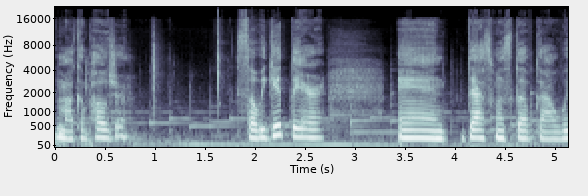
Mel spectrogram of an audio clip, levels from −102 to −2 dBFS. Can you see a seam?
yes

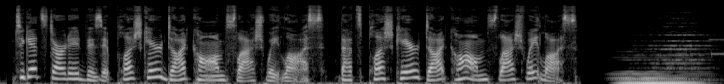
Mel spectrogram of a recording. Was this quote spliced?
yes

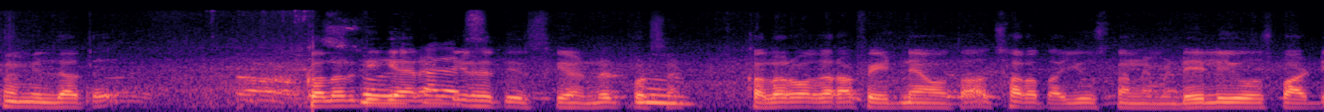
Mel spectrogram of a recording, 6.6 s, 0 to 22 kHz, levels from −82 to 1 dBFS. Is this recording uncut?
yes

